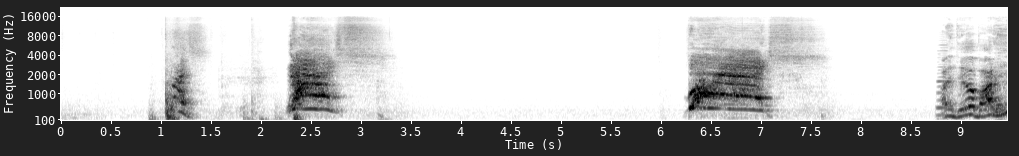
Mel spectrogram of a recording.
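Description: A man shouts loudly and excitedly close by.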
